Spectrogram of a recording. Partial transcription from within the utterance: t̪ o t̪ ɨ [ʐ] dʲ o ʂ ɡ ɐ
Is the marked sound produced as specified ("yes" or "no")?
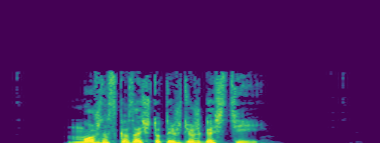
yes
